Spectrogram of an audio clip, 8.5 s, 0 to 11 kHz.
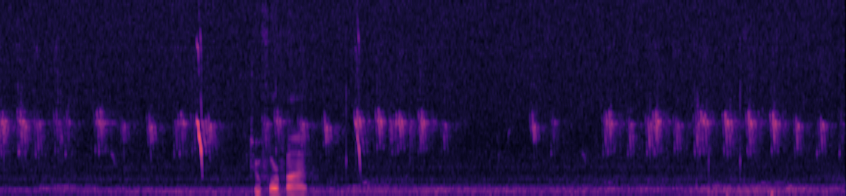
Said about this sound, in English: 2 of type 2 birds here in the top of this pine tree.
